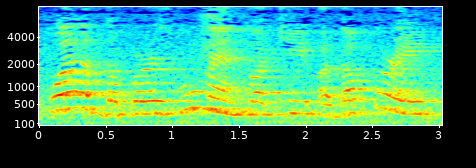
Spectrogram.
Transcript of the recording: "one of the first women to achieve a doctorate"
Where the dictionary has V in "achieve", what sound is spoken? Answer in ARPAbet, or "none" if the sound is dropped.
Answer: F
